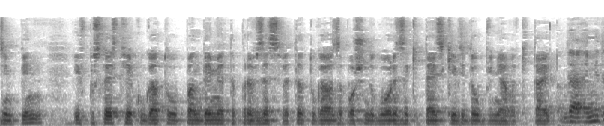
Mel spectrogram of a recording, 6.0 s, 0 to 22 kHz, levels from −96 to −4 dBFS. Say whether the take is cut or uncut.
cut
